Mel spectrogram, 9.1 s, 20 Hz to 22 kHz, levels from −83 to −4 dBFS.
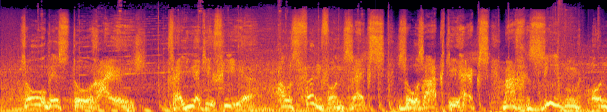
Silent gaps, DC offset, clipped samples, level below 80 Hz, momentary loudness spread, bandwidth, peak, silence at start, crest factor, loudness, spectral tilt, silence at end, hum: none; under 0.1%; under 0.1%; -22 dBFS; 4 LU; over 20 kHz; 0 dBFS; 0 s; 8 dB; -9 LUFS; -4 dB/octave; 0 s; none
